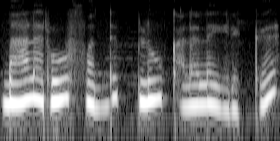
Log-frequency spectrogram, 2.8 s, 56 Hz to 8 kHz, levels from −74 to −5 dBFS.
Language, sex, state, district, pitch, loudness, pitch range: Tamil, female, Tamil Nadu, Nilgiris, 220 Hz, -15 LUFS, 205-245 Hz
